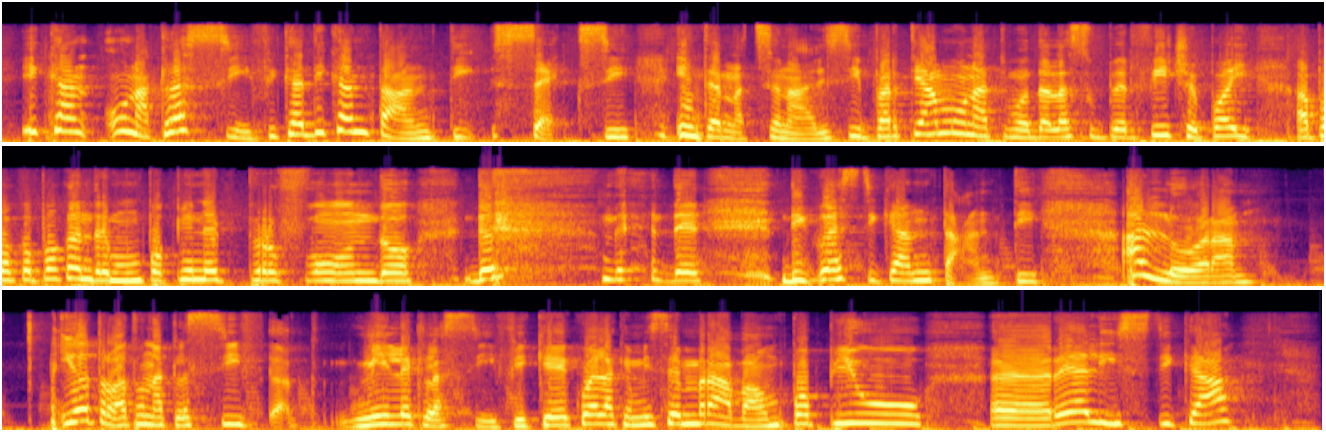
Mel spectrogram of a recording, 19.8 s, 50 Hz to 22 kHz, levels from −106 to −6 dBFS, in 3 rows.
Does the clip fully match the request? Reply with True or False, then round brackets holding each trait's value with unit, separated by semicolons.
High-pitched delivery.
True (235 Hz)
